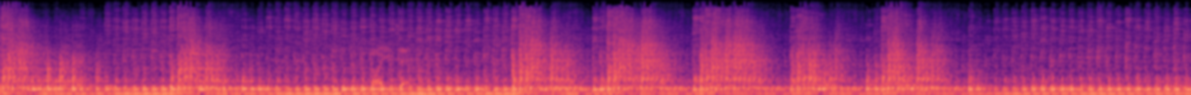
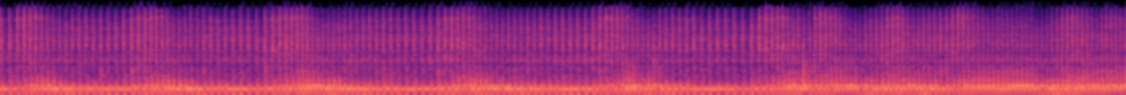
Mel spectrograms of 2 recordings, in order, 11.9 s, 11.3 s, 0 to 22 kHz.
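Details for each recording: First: Royal Enfield Bullet 350cc single with freshly made custom exhaust, open megaphone vs baffled silencer, started indoors: loud even thump at idle and clean throttle blips climbing and falling freely; healthy engine. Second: Royal Enfield 350cc Bullet single with freshly made custom exhaust fitted with baffle, not fired up in a while, in neutral; fast even idle thump with sharp crackles popping through the exhaust; owner suspects over-fueling or missing cat; exhaust crackle.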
